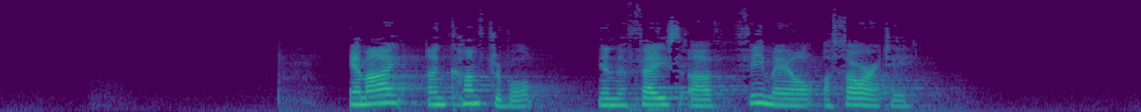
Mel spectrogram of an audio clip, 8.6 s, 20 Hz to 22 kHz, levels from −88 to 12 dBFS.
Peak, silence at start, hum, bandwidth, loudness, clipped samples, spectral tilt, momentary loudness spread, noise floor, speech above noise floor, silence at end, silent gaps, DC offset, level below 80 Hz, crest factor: -10 dBFS; 2.65 s; none; 14 kHz; -27 LUFS; under 0.1%; -5.5 dB/octave; 11 LU; -76 dBFS; 49 dB; 1.65 s; none; under 0.1%; -64 dBFS; 20 dB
